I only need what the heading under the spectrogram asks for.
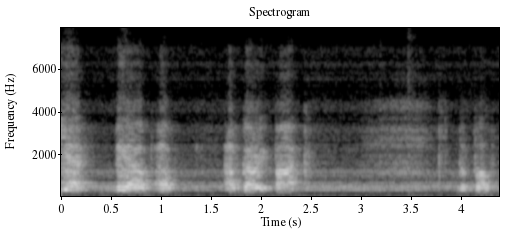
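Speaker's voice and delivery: talking with mouth full. Answering an unexpected call back while eating a sandwich, talking with mouth full. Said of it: "Excuse me, I took a bite of sandwich".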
